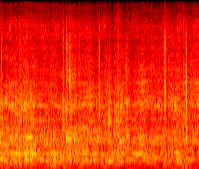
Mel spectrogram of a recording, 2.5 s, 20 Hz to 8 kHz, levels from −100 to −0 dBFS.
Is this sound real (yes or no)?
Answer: no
